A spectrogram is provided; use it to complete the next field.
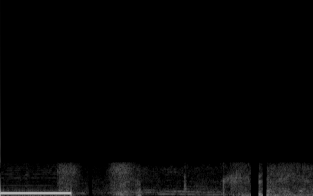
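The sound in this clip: A steady, low telephone tone from an automatic dialer holds for under a second and then cuts off, leaving quieter, low background sounds.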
